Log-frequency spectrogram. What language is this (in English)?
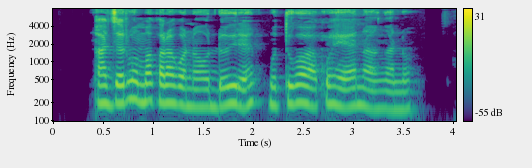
Kikuyu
